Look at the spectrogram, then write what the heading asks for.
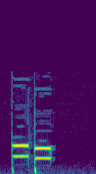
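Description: Touch-tone telephone dialing a number: two short, even, steady DTMF beeps in quick succession, followed by quiet.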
